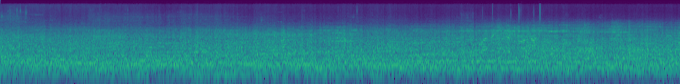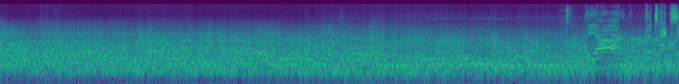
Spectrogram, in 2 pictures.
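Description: A Qantas airliner on the Sydney Airport Hong Kong service, its jet engines producing a loud, sustained roar with a rising whine, while a person talks over the aircraft noise.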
